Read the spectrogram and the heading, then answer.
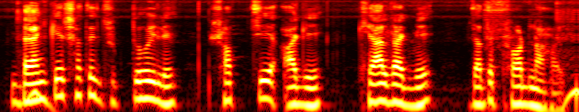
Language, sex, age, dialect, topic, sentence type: Bengali, male, 31-35, Northern/Varendri, banking, statement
